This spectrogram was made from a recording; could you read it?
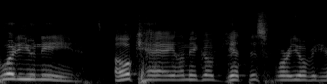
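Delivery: mock grudging, put-upon voice. Retelling slow service on coffee and a donut, imitating the server acting like doing a favor. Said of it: "acting like she was doing him a favor".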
